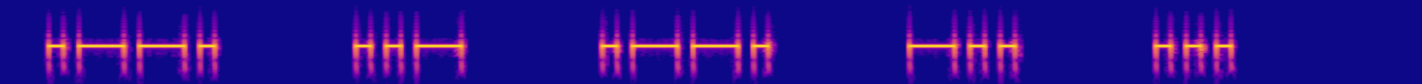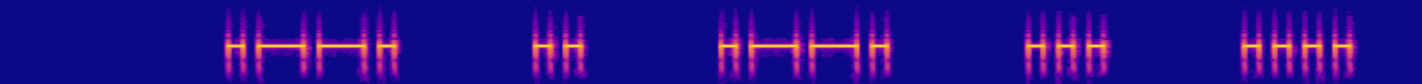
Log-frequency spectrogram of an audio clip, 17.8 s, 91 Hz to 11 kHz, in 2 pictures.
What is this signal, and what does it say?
Morse code, heard as a keyed tone, about 13 wpm, spaced as for 7 wpm, 800 Hz. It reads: PUPDS PIPSH
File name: LEZIONI / 6 PKX0 / 6 P ws 12wpm 3117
